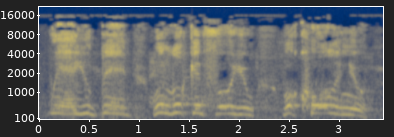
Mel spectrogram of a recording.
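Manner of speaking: high, worked-up retelling of a searcher's questions; urgent calling out. Retold or imitated. Chauffeur finding his missing colleague, high and urgent. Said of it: "He starts going to me".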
